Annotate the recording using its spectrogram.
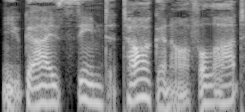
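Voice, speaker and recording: A woman's raspy, put-on character voice, very deep and low in pitch, at a fairly slow pace, with a dry, close sound and no echo. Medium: read story.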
